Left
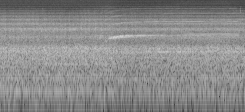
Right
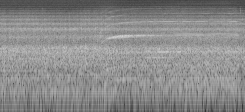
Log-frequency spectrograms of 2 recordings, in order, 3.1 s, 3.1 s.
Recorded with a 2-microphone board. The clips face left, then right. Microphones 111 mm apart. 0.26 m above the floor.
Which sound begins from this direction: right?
A blender, at 1.2 s.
